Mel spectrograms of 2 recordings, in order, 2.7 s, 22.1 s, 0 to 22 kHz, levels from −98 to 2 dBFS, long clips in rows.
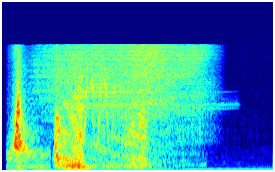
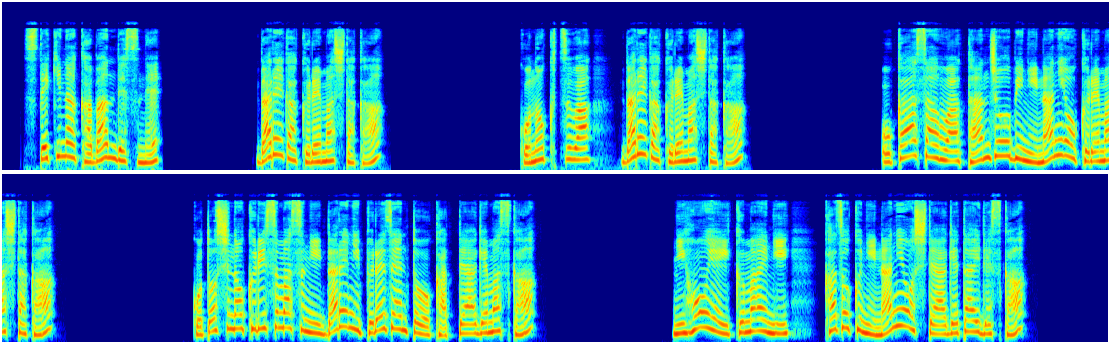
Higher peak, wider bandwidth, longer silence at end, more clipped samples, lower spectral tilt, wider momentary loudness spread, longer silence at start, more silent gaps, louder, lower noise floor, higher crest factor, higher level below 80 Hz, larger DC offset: first, 0 dBFS vs -8 dBFS; second, 8 kHz vs 13.5 kHz; second, 0.65 s vs 0.85 s; neither; about the same, -3.5 dB/octave vs -4.5 dB/octave; first, 17 LU vs 7 LU; second, 0.05 s vs 0.25 s; second, none vs 1.72-2.43 s, 3.91-5.06 s, 7.52-8.67 s, 11.71-12.86 s, 16.52-17.65 s; about the same, -23 LUFS vs -21 LUFS; second, -66 dBFS vs under -90 dBFS; first, 24 dB vs 16 dB; first, -44 dBFS vs -62 dBFS; neither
